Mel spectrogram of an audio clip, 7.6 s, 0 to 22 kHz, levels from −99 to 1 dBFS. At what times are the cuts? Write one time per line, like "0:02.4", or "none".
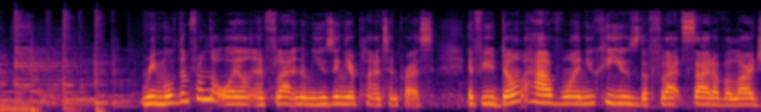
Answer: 0:00.9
